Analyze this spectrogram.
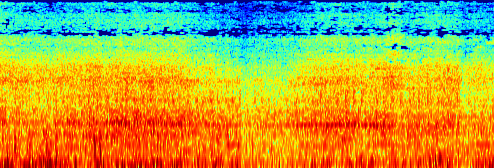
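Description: Vehicle on the move: steady engine and road noise.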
